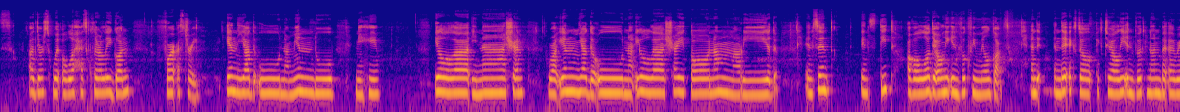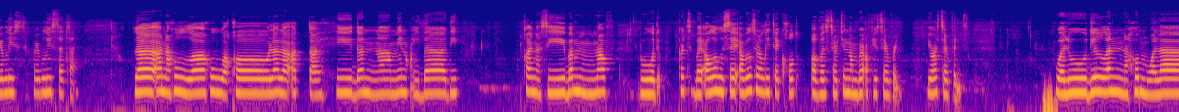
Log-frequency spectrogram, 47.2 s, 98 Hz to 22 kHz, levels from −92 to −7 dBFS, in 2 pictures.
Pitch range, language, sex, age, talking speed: 245-260 Hz, English, female, 10-29, 95 wpm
